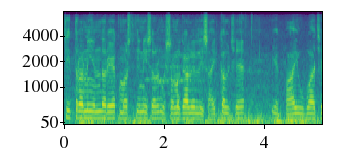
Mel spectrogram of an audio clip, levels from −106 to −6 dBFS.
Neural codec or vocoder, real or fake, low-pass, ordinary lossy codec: none; real; 7.2 kHz; none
